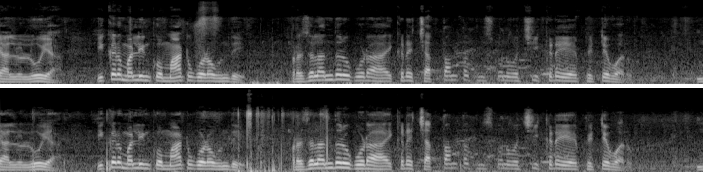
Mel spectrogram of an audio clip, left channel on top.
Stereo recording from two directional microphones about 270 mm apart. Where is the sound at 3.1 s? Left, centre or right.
Right.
